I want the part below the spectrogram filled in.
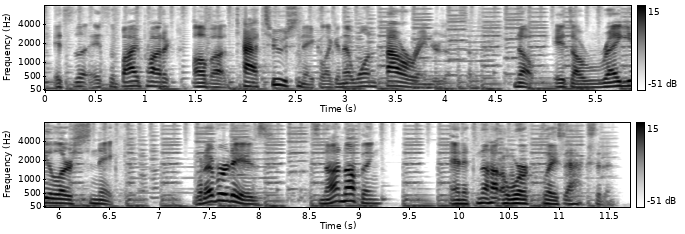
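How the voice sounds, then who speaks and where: Male recap host, mid-range voice. Casual comedic narration, sarcastic and profane, light music underneath. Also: mid-range voice. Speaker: host of visual novel reaction summaries.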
